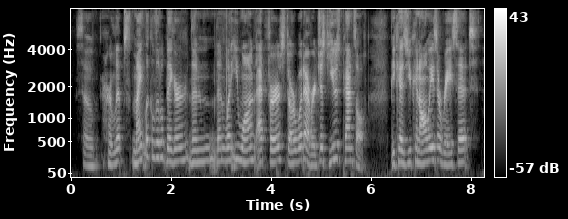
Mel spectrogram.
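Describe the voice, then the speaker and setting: On a very clean recording with a silent background, a woman with an ordinary speaking voice talks at a moderate pace, medium in pitch with ordinary pitch variation. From Canada. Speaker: rock painting youtuber. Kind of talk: tutorial. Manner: casual, with many fillers.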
